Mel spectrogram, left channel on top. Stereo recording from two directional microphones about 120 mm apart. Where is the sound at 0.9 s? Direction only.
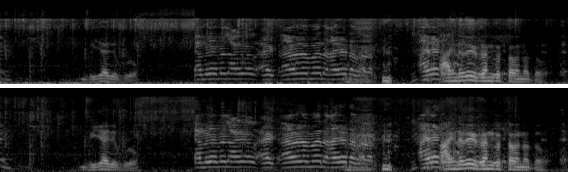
10° left (ahead or behind).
